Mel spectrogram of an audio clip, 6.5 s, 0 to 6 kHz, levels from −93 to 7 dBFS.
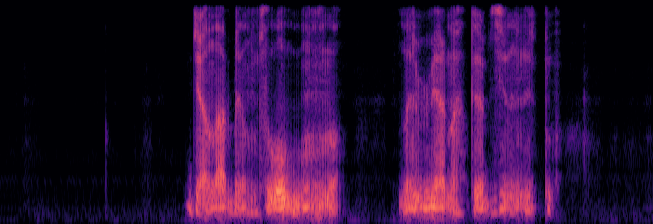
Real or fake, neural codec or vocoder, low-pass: fake; autoencoder, 44.1 kHz, a latent of 192 numbers a frame, MeloTTS; 5.4 kHz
